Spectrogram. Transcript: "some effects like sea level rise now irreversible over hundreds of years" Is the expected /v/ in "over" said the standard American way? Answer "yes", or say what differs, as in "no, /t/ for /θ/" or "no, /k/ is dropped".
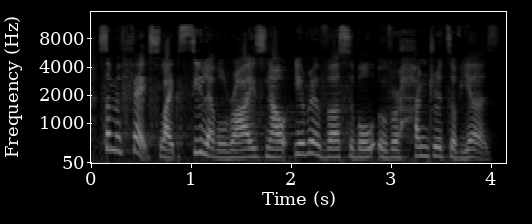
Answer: yes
